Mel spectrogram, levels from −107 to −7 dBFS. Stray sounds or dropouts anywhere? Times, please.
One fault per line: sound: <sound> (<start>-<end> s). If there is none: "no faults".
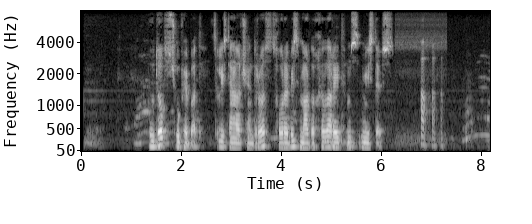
sound: laugh (6.8-7.3 s)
